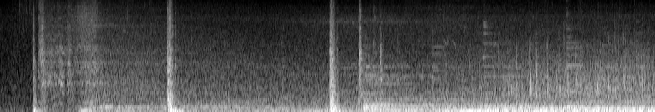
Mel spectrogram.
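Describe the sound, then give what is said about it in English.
A truck towing a trailer leaving a camp: a few sharp knocks and thuds, then an engine hum that grows steadily louder toward the end as the vehicle pulls away. “The truck and trailer drive away from the camp.”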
